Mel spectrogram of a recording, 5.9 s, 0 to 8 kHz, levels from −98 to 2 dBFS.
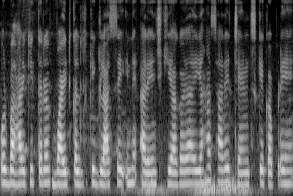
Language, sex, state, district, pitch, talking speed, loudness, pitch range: Hindi, female, Delhi, New Delhi, 195 Hz, 205 wpm, -19 LUFS, 185-205 Hz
